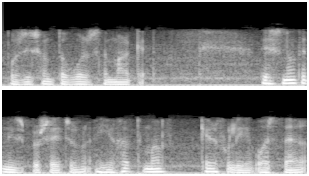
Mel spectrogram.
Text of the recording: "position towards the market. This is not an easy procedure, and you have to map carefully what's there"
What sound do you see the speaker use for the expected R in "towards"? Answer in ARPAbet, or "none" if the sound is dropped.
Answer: R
